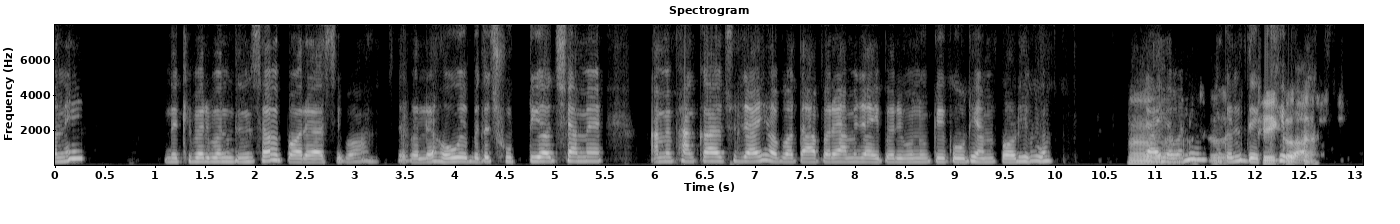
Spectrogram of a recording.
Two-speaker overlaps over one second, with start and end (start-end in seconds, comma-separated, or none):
10.9-12.5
